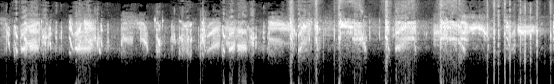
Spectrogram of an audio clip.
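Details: Southern coastal swiftlets give harsh, squeaky chirps and rasping twitters over scattered clicks, the calls coming in uneven bursts from several birds at once.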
